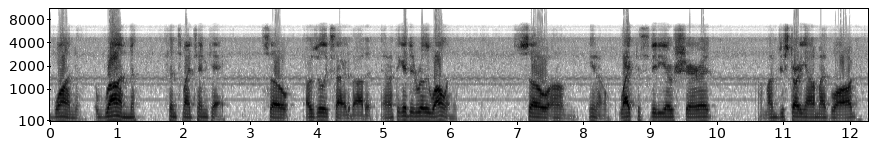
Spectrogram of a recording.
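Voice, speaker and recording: A man giving a casual, halting vlog talk to camera, often searching for details mid-thought. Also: low-pitched. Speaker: vlogger. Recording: muffled sound with clear electrical hum.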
